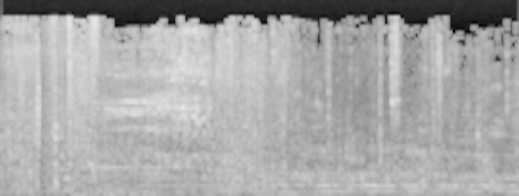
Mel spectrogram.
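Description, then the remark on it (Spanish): Parsons' horse whinnies loudly and shrilly as Carver shoots it with his rifle, its cry wavering over several seconds, with a brief sharp burst near the start and the clatter of hooves mixed underneath. “Dispara la montura de Parsons y el animal cae muerto.”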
